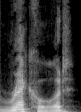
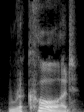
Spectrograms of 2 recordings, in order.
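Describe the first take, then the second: First: The stress is on the first syllable. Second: The stress is on the second syllable. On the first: The word is used as a noun. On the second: The word is used as a verb.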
